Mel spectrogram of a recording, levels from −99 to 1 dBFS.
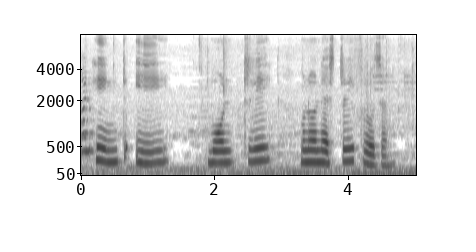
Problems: background sounds at intervals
